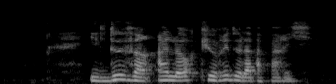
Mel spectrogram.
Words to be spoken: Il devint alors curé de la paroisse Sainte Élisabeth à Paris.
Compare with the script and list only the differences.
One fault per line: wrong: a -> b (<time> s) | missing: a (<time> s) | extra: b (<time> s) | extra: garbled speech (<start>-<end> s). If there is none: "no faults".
missing: paroisse Sainte Élisabeth (2.5 s)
